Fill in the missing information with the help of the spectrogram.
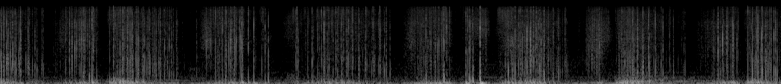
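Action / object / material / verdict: scrape / nylon fishnet mesh arm warmer over skin / nylon / none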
